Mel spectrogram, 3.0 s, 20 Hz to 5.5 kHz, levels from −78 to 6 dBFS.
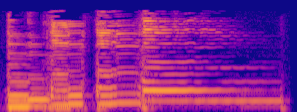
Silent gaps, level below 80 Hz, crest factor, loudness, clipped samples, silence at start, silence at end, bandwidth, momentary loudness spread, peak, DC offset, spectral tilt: none; -38 dBFS; 16 dB; -15 LUFS; under 0.1%; 0.05 s; 0.1 s; 4.6 kHz; 16 LU; -2 dBFS; under 0.1%; -8.5 dB/octave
